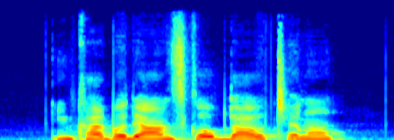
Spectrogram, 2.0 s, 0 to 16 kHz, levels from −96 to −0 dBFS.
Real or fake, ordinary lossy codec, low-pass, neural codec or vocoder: fake; AAC, 96 kbps; 14.4 kHz; codec, 32 kHz, 1.9 kbps, SNAC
